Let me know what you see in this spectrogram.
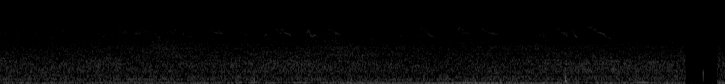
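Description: A small bird chirping faintly, a loose series of short, quick, falling chirps over a steady background hiss. The sound cuts out briefly near the end.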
